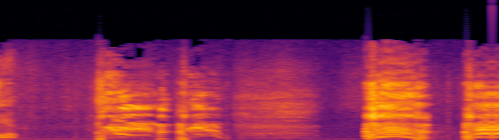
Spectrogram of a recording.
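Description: A man coughing and clearing his throat into his gloved fist: a short cluster of coughs about half a second in, then a softer breath before he speaks again.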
